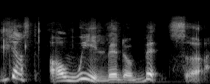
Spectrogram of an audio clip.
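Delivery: bad, clumsy put-on English accent drifting into Irish. Asking listeners to give on Patreon, speaking in a bad English accent. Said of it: "That was my English accent".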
